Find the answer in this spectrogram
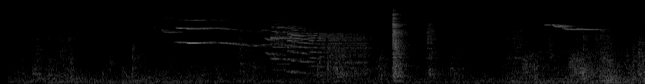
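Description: A door opening: a few high, slightly falling squeaks, then a single sharp knock about four seconds in.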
